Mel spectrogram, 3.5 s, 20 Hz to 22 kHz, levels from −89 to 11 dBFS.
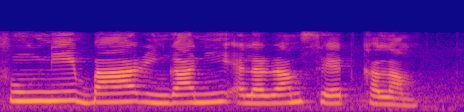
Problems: constant background noise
